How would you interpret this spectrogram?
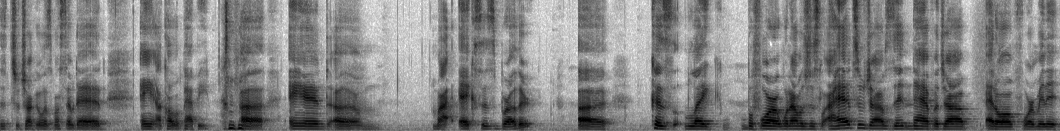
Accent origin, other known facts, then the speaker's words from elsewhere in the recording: Detroit, Michigan, United States; also born or lived in San Antonio, Texas; I was born in Detroit, and then for preschool, I was in San Antonio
